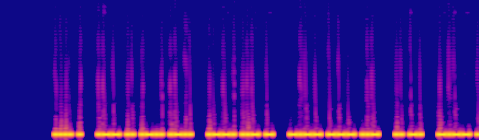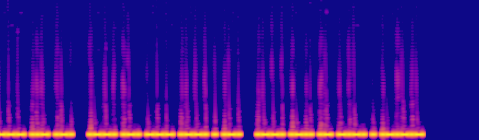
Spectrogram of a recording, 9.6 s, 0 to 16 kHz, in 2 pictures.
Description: Morse code, heard as a keyed tone, about 50 wpm, 700 Hz. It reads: HE WILL PUT YOU IN YOUR PROPER PLACE.
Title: Sentences from Top 1000 Words - Review Part 5 - 50wpm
